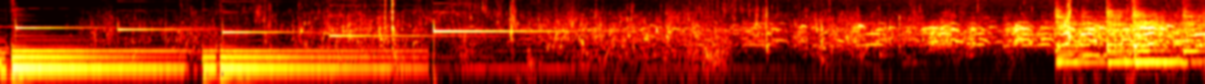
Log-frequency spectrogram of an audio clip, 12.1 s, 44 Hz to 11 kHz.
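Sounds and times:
music with held notes: 0.0s - 5.4s, 10.6s - 12.0s
geese honking: 5.9s - 12.0s.

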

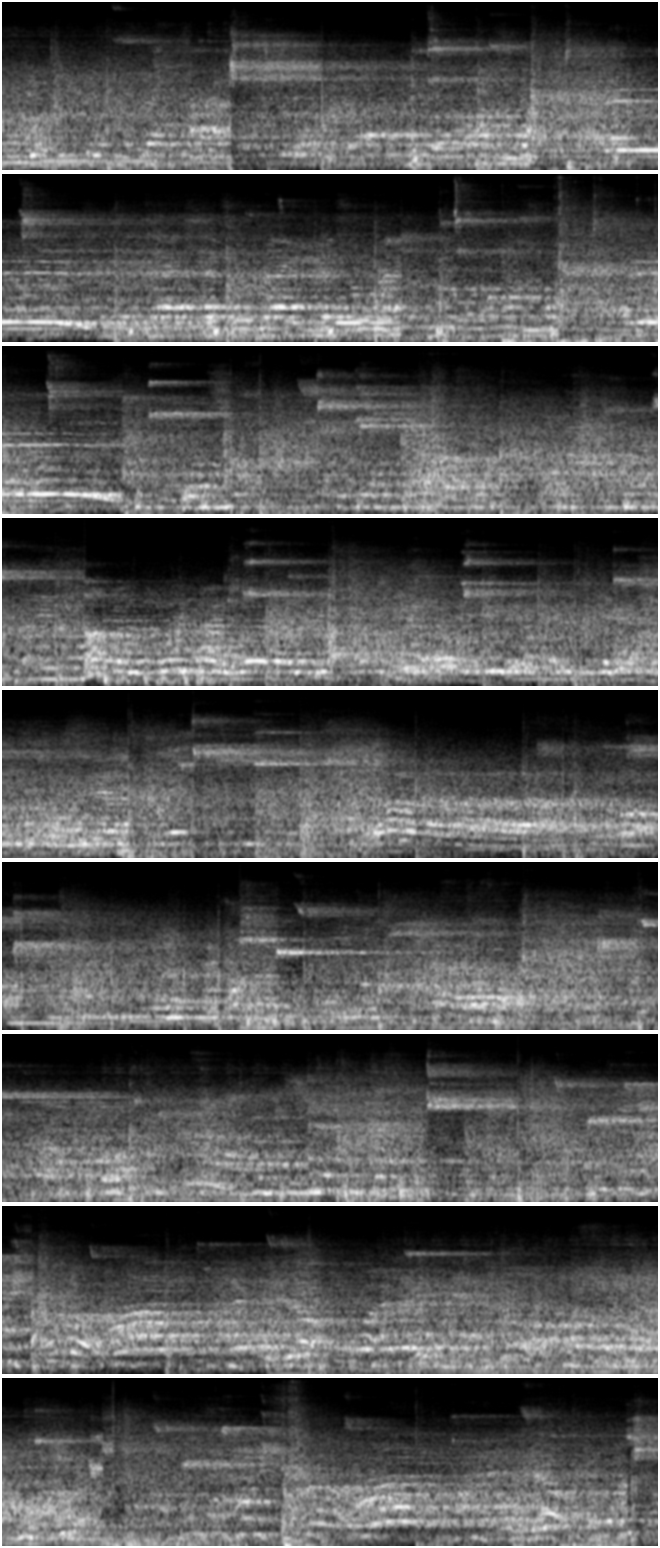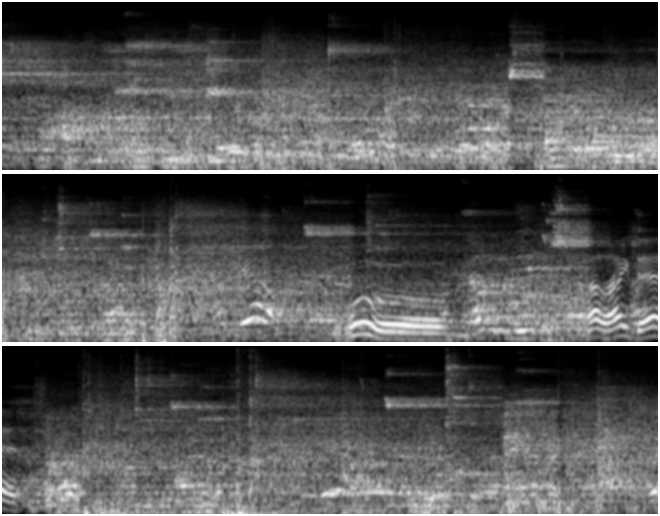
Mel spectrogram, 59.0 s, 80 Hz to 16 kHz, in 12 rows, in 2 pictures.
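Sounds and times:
indistinct voices: 0.0s - 59.0s
basketballs bouncing on hardwood: 54.7s - 55.0s.

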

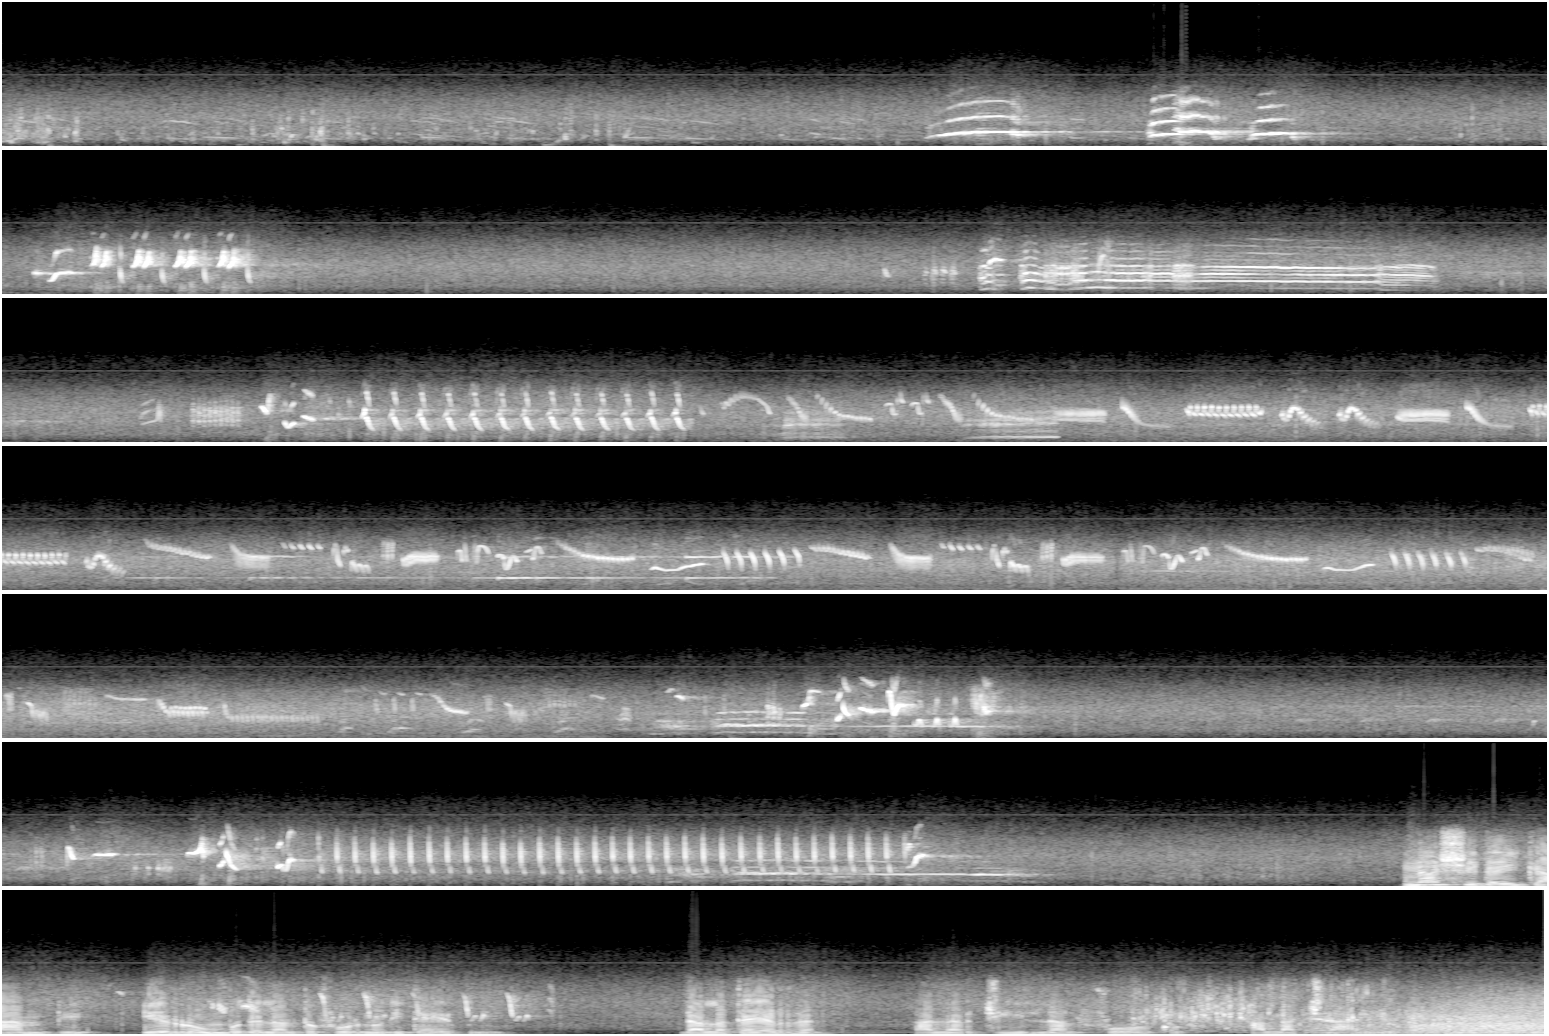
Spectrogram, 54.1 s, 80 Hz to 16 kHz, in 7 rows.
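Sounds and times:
birds chirping and trilling: 0.0s - 6.8s, 7.8s - 9.3s, 12.1s - 36.1s, 37.3s - 43.8s, 45.6s - 49.2s
long bird call: 0.0s - 6.8s, 16.2s - 36.1s, 37.4s - 43.9s.

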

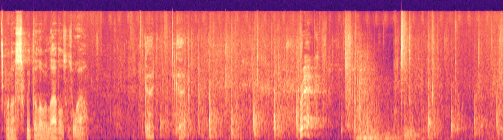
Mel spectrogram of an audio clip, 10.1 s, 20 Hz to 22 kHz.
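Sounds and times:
footsteps on concrete floor: 2.3s - 10.0s.

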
